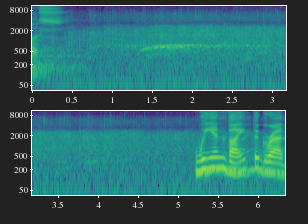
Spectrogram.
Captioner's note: applause, cheering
